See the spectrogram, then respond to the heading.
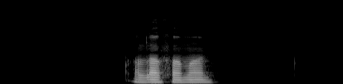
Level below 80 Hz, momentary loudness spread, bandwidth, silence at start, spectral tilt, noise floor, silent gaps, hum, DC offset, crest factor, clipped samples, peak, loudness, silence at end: -66 dBFS; 12 LU; 8.8 kHz; 1.35 s; -9 dB/octave; -88 dBFS; none; none; under 0.1%; 24 dB; under 0.1%; -10 dBFS; -28 LUFS; 1.3 s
